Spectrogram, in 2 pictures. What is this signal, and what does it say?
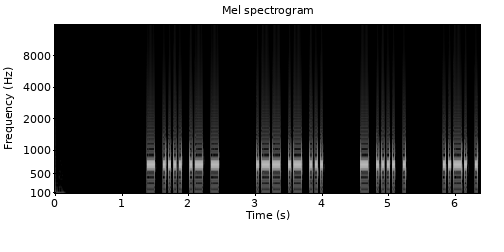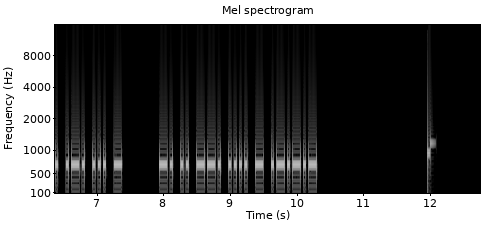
Morse code, heard as a keyed tone, about 30 wpm, 700 Hz. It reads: THAT WAS THE FIRST NIGHT.
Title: 2x Word-Spacing - Sentences from Top 300 Words - 30wpm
